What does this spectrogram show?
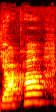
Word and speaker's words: Yucca: palette or Yucca palette I've heard people saying the right pronunciation is Yucca it came out with the yaka palette of course it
